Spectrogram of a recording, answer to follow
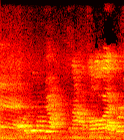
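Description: Children's voices and an adult's voice in a classroom, talking and playing, heard as playback of a video through room loudspeakers.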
